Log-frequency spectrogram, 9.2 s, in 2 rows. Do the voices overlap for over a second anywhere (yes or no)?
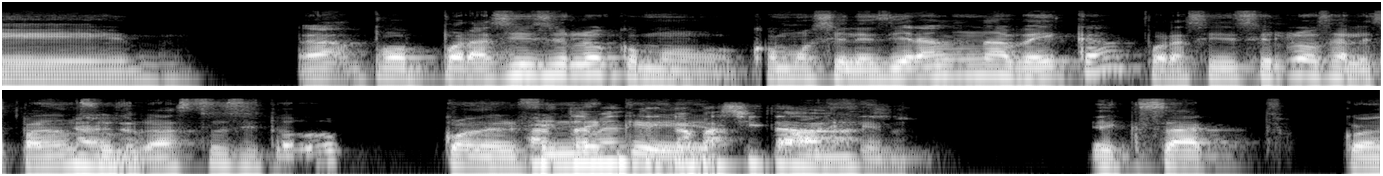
yes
